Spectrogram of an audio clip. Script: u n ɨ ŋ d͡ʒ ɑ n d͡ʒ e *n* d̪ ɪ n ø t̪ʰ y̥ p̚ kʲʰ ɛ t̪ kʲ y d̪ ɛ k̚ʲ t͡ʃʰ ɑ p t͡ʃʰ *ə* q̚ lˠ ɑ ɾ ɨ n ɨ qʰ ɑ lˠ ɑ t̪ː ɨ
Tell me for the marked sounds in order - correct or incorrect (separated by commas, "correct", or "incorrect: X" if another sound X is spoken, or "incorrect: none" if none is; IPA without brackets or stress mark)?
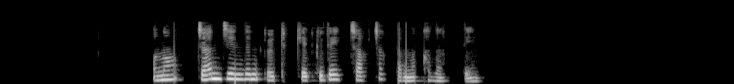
correct, incorrect: ɑ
